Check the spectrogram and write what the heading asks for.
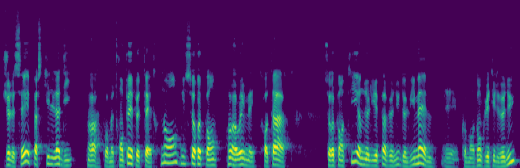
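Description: A man's voice: medium pitch, expressive, moderate pace, close to an everyday voice. A man reading the part of a young woman, the jailer's daughter, in an audiobook, in an earnest and reassuring manner.

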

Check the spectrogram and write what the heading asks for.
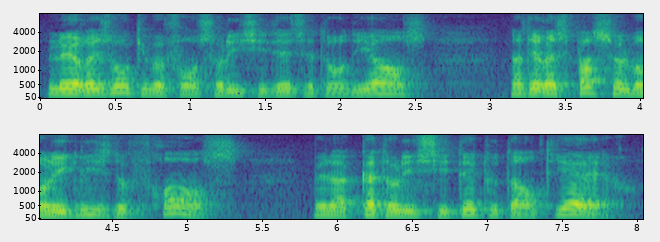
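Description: A man's voice: on the high side, a little slow, close to an everyday voice. A man reading aloud and voicing a stubborn, earnest country priest in a raised, insistent voice.

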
